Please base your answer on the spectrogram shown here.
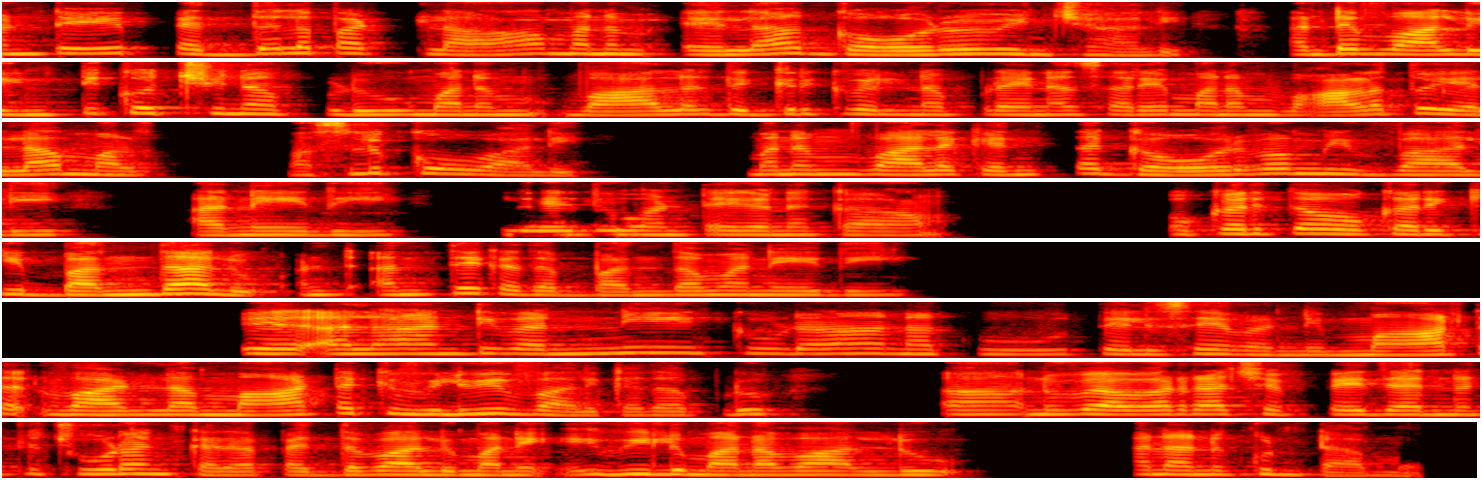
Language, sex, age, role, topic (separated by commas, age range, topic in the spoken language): Telugu, female, 20-24, guest, మీ పెంపకంలో ఎవరు ఎక్కువగా ప్రభావం చూపించేవారు?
